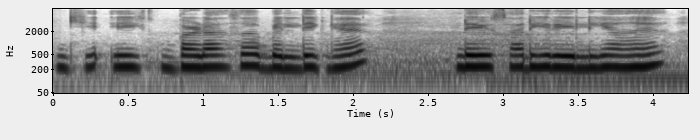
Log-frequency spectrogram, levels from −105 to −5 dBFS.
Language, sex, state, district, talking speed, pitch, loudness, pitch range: Hindi, female, Jharkhand, Deoghar, 140 wpm, 230 Hz, -15 LUFS, 230-235 Hz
